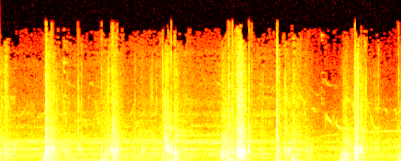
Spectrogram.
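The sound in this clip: Footsteps of people walking over to someone: a faint, steady series of soft thuds at an even walking pace.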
